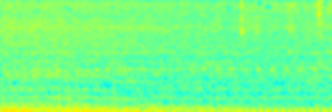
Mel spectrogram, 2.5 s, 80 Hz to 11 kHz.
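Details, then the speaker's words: 2005 Toyota Camry, just after an oil change, settles from a brief rev into a shaky, pulsing rough idle with the check engine light on; it dips hard in gear. Throttle body suspected. "just goes right to shaking and you can see right now i have a check engine light on"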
